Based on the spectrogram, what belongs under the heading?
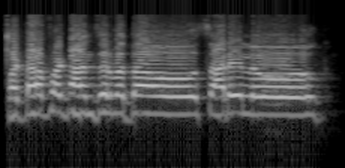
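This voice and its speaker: High-voiced Indian man teaching a class. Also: completely flat delivery, a bit bright, clean tone. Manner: coaxing, quizzes students with quick questions; dictates questions slowly, word by word. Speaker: physics teacher. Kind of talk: live classroom lecture.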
